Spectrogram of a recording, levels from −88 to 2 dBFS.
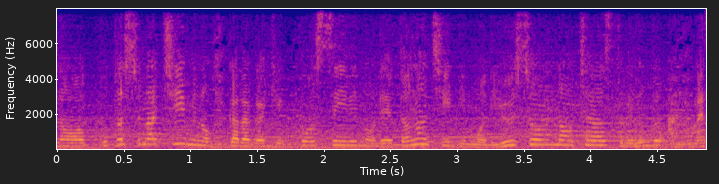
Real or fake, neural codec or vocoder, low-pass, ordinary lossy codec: fake; codec, 16 kHz, 0.4 kbps, LongCat-Audio-Codec; none; none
